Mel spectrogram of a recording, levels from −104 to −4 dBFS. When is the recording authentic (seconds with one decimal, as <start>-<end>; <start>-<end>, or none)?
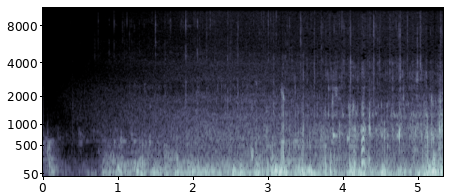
0.0-5.3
